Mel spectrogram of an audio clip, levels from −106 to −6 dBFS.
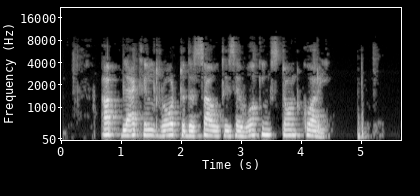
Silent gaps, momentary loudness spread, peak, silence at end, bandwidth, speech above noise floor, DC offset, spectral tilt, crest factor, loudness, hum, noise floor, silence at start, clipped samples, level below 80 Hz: none; 16 LU; -2 dBFS; 0.6 s; 8.8 kHz; 34 dB; under 0.1%; -7.5 dB/octave; 18 dB; -20 LUFS; none; -53 dBFS; 0.7 s; under 0.1%; -62 dBFS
